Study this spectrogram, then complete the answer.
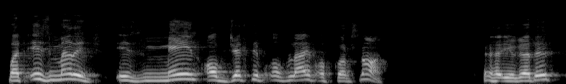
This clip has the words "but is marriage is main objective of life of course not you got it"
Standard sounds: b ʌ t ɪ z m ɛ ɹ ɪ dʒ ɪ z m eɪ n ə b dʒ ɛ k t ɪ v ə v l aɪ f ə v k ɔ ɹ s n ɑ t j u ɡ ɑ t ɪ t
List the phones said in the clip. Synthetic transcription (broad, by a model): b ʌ t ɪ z m ɛ ɹ ɪ dʒ ɪ z m eɪ n ə b dʒ ɛ k t ɪ v ə v l aɪ f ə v k ɔ ɹ s n ɑ t j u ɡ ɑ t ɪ t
